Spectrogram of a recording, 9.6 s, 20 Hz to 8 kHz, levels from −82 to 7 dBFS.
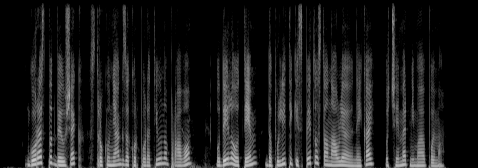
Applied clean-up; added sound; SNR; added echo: neural mask model Resemble Enhance denoiser.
